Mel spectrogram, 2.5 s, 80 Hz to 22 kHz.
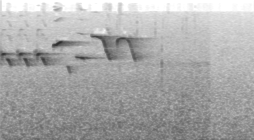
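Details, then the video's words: Wren in woodland below Pendennis Castle, a tiny bird under 10 grams that is easier heard than seen; very loud, rapid high trills and sharp whistled notes with falling slurs, over quiet background noise. "wren is quite easy to know that it is there by its call. Its song is very loud."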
